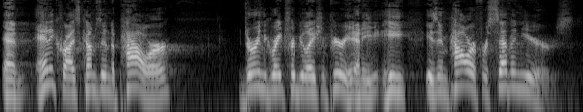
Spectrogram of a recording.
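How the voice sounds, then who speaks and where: A man preaching a sermon with a loud, piercingly bright voice that carries. His pitch sits a little high, and he stretches key words for drama. Long reverb from a church hall trails each phrase. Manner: emphatic preaching with dramatic pitch swings and slow stressed words; calls on the congregation to repeat phrases. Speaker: pastor.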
